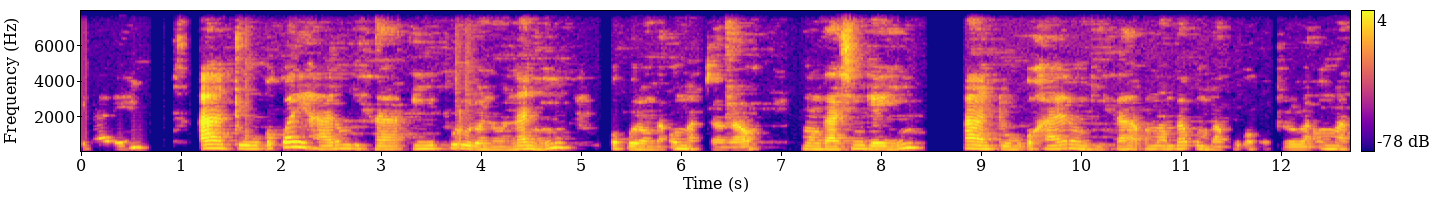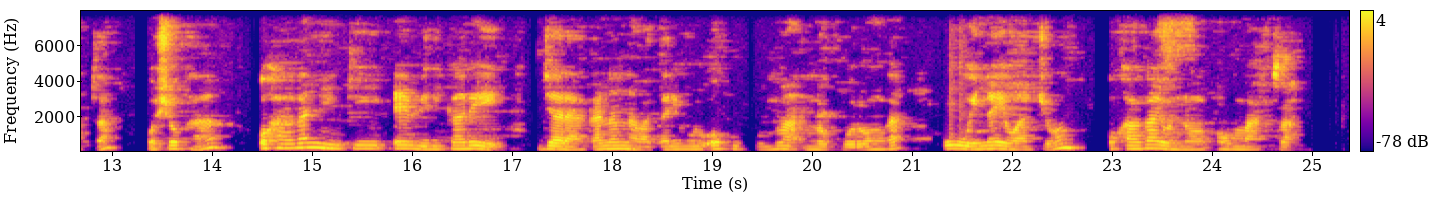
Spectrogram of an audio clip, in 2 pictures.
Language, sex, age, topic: Oshiwambo, female, 18-24, agriculture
